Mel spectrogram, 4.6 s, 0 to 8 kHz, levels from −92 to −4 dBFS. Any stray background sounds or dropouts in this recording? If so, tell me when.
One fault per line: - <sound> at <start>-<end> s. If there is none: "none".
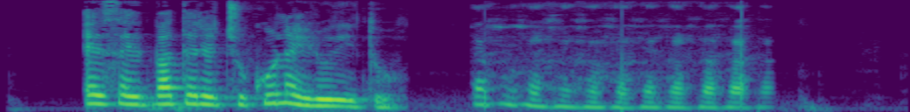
- laugh at 2.4-3.9 s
